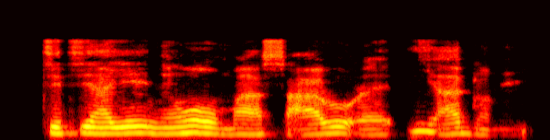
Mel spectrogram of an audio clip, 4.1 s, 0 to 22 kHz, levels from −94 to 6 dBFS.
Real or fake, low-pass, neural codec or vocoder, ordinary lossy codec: fake; none; codec, 16 kHz, 8 kbps, FreqCodec, smaller model; none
